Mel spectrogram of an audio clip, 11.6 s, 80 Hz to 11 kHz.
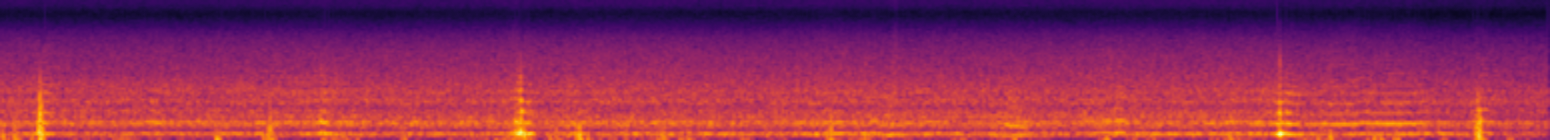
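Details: Second swarm of bees caught on 2 June 2019, hoped to crawl into their box: continuous droning buzz punctuated by sharp knocks and taps every few seconds, with occasional higher single-bee whines.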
